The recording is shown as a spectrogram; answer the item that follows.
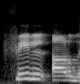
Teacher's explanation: فی الارض، یہاں پر یا حذف ہو گئی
